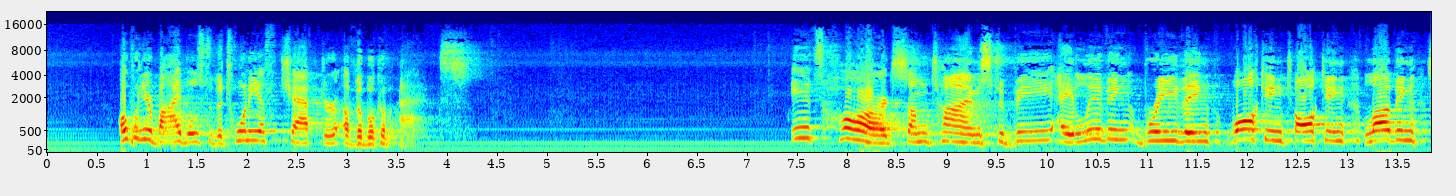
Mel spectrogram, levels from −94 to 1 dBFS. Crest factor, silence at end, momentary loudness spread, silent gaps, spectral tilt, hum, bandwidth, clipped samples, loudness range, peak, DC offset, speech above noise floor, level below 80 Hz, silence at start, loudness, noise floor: 14 dB; 0 s; 11 LU; none; -4 dB/octave; 60 Hz at -50 dBFS; 15 kHz; under 0.1%; 11 LU; -2 dBFS; under 0.1%; 33 dB; -54 dBFS; 0.7 s; -15 LUFS; -49 dBFS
